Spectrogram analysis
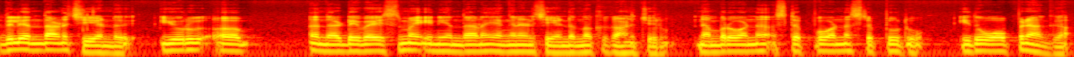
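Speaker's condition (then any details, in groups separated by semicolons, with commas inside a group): No condition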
